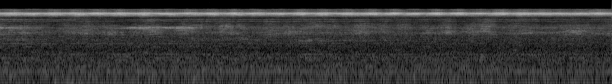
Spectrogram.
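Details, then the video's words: Crickets at night, chirping for sleep and relaxation: a constant thin, high-pitched trilling band runs unbroken, with light lower tones wavering faintly in the background. "Cricket Sound| Sleep and Relaxation Nature Sound| Stars &Moon| Cricket Noise| Night Sound"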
